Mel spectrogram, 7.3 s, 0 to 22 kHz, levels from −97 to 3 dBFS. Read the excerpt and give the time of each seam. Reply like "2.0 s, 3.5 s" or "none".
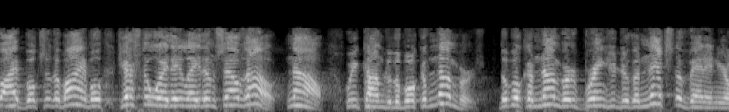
4.9 s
